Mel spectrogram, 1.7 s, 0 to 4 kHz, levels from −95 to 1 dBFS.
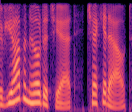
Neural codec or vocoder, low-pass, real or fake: codec, 16 kHz, 1 kbps, X-Codec, WavLM features, trained on Multilingual LibriSpeech; 3.6 kHz; fake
